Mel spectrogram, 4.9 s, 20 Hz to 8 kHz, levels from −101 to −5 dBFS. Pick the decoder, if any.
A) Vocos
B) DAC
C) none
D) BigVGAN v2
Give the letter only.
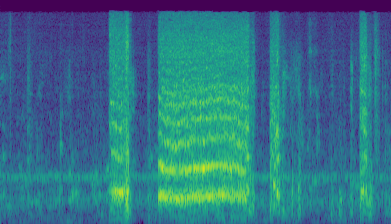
B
